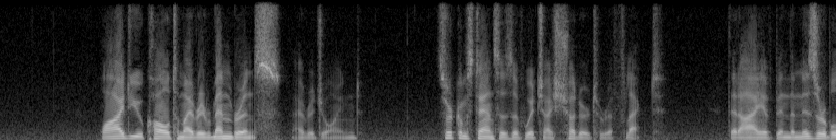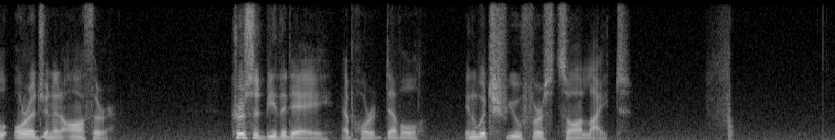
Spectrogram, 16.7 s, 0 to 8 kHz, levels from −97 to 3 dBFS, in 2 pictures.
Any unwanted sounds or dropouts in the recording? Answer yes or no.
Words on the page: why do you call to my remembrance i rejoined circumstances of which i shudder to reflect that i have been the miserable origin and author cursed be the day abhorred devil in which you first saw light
yes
